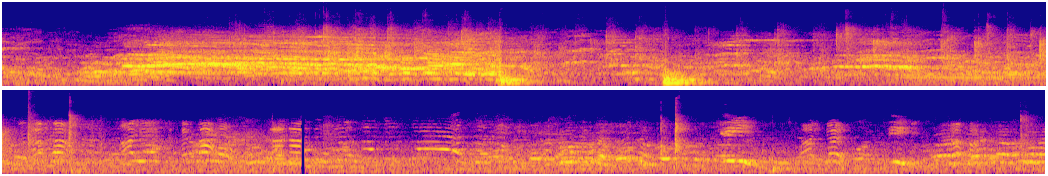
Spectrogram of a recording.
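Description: Boys shout and call to each other across an open field.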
